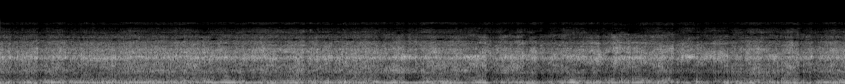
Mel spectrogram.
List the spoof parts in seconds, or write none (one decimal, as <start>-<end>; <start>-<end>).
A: 1.9-3.1; 3.7-8.1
